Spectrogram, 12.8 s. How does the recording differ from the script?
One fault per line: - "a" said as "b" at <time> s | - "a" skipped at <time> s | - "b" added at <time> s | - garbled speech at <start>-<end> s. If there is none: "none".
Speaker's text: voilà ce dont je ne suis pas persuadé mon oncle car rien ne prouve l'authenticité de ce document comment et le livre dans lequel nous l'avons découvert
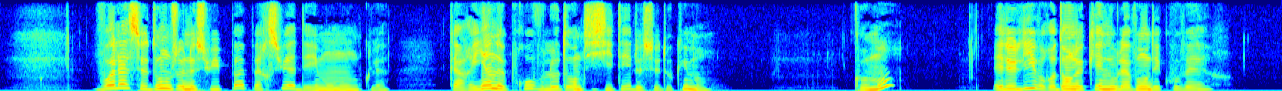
none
